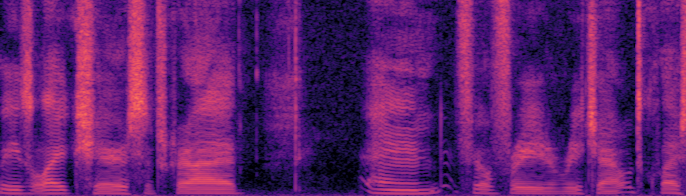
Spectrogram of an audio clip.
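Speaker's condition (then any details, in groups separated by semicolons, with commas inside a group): Cerebral palsy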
